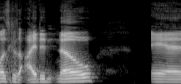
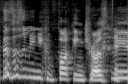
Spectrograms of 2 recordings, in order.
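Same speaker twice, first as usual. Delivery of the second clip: high-pitched retold objection; mock indignation; 12 semitones higher than usual. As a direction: play an exasperated rebuttal, pitched up. Retold argument over trust.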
